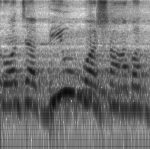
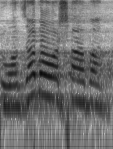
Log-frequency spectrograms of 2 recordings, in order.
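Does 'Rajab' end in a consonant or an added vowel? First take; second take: added vowel; consonant. First: Rajab takes an added vowel ending before 'wa'. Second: Rajab ends on a bare consonant before 'wa'. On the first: The speaker calls it right. "সঠিক উচ্চারণ হচ্ছে" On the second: The speaker calls it wrong. "বলে রজব আর শাবান, কিন্তু এটা ভুল।"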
